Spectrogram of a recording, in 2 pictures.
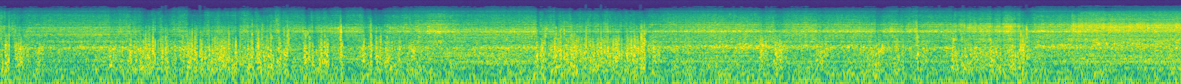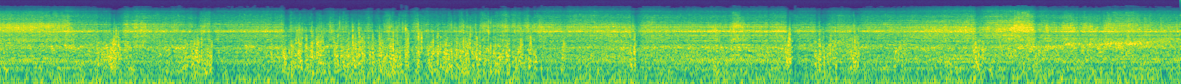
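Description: Motorbike engine running at a steady riding speed, with wind rushing over the microphone.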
